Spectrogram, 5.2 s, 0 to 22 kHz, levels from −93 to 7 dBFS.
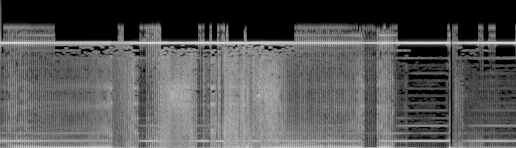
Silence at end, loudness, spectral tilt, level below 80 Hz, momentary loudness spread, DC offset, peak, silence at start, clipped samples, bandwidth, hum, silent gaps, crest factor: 0 s; -11 LUFS; -3.5 dB/octave; -20 dBFS; 6 LU; under 0.1%; 0 dBFS; 0 s; under 0.1%; 19 kHz; none; none; 12 dB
